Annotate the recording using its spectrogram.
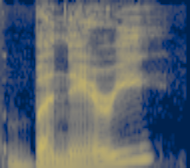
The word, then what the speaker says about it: Buneary: Now, this episode does kind of establish the correct pronunciation which is more like Buneary, but I might just switch to the other one as I go through because it's a little easier to say.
